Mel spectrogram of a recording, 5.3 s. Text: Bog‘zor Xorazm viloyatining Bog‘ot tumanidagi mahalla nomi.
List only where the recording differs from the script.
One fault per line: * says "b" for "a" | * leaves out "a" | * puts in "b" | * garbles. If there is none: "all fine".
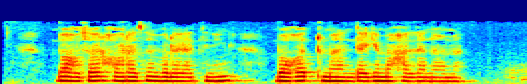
all fine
